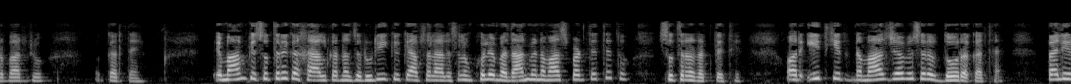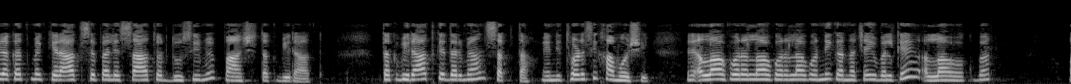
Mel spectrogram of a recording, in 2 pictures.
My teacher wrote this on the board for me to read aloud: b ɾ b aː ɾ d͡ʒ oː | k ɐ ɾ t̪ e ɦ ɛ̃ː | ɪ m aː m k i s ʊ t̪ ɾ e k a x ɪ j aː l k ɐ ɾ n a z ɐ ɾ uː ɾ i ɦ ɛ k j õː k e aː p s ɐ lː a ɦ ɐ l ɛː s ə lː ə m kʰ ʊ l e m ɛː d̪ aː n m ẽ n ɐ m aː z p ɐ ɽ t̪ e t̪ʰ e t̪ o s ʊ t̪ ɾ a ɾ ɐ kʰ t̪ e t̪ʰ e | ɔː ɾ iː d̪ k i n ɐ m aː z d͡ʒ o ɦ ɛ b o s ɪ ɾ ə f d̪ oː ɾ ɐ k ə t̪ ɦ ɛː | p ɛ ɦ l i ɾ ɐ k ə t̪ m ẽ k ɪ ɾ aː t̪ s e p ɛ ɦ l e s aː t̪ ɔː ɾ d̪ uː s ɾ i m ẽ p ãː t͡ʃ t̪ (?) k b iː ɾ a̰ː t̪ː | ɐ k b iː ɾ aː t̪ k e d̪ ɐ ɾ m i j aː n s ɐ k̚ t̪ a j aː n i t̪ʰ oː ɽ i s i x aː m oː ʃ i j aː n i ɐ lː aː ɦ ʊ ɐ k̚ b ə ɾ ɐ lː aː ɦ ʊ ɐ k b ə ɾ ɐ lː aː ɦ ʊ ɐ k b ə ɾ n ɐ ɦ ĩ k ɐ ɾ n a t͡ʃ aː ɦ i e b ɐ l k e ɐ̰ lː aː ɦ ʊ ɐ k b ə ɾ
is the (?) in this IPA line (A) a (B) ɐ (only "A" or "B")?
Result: B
